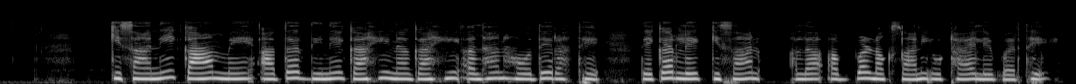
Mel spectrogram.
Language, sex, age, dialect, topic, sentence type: Chhattisgarhi, female, 18-24, Northern/Bhandar, agriculture, statement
